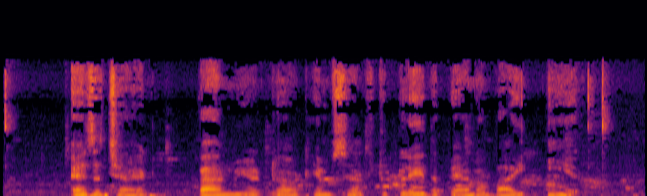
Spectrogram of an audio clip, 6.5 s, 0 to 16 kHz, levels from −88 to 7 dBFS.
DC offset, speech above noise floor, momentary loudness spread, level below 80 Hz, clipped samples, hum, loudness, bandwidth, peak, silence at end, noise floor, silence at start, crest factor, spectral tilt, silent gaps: under 0.1%; 29 dB; 10 LU; -42 dBFS; under 0.1%; none; -25 LUFS; 11.5 kHz; -4 dBFS; 0.05 s; -54 dBFS; 0.05 s; 22 dB; -4 dB/octave; none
